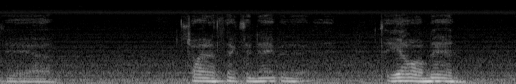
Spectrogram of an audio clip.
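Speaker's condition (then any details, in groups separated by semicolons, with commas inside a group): Parkinson's disease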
